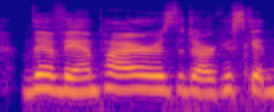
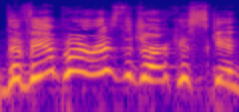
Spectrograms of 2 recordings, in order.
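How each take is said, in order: First: Said in the usual way. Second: Much higher and louder, indignant; incredulous raised repeat; exasperated outburst. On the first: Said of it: "repeated louder". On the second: Real, not acted. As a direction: blurt it out in disbelief. Emphatic repeat of claim.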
